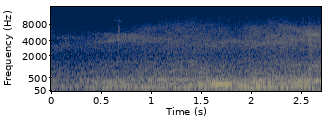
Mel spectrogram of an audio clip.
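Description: Pure stock race cars roar around a speedway oval in a steady, continuous engine drone, several cars running side by side lap after lap with no gaps in the noise.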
